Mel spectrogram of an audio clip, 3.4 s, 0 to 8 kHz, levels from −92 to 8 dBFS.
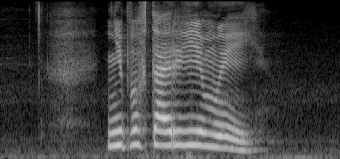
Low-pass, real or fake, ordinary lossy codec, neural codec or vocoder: none; real; none; none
